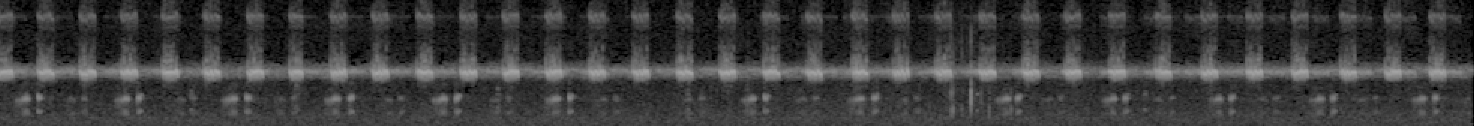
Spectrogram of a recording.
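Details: Crickets at night in a valley bottom under a tree, rapid regular high chirps about three per second, mixed with fainter lower croaking sounds and a short sharp click near the middle.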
